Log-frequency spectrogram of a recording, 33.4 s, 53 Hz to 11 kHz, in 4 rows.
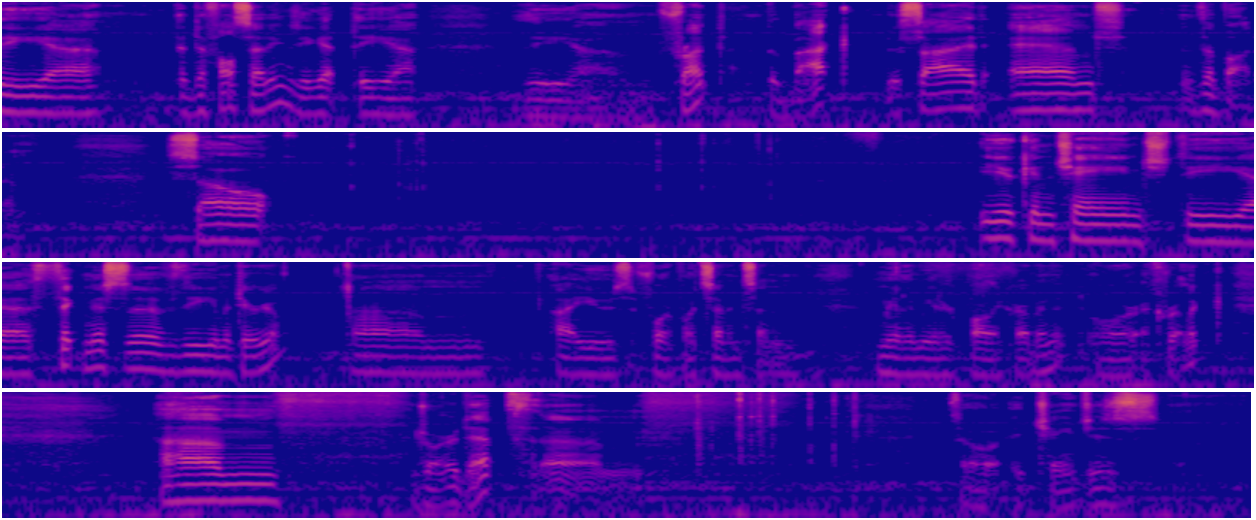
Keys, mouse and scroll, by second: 10.1-11.0 scroll up 2, 11.0 scroll up 1, 11.1-13.1 shift+middle drag, 13.1 shift+scroll up 1, 17.6-26.4 drag, 27.2-31.5 drag, 30.1 KP_0, 31.8-33.3 scroll down 2.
